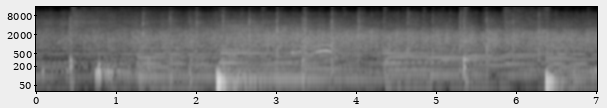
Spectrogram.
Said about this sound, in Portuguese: Você pode dar uma salva de palma para Jesus, querido?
